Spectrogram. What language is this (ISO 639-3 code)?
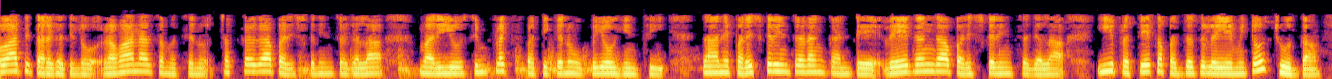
tel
